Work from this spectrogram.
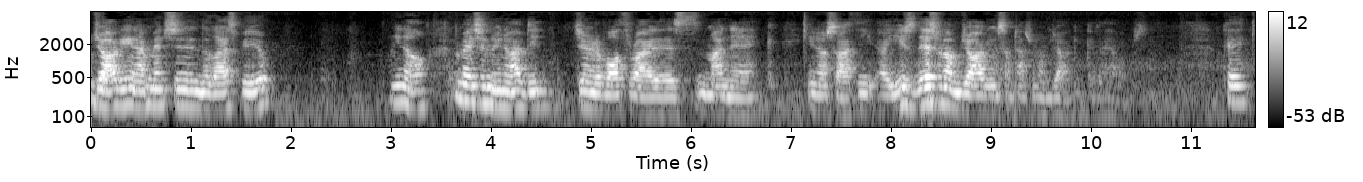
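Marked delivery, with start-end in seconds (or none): none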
